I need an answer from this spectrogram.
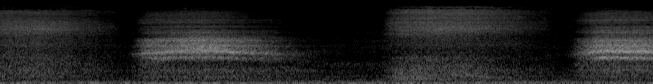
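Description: Loud breathing in and out through the nose during a yoga class, several slow, hissing breaths that swell and fade in a steady rhythm, alone without talk.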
